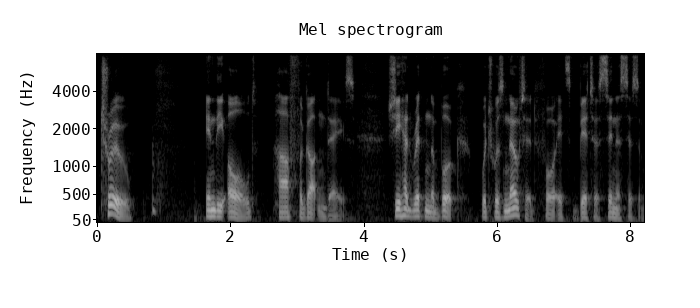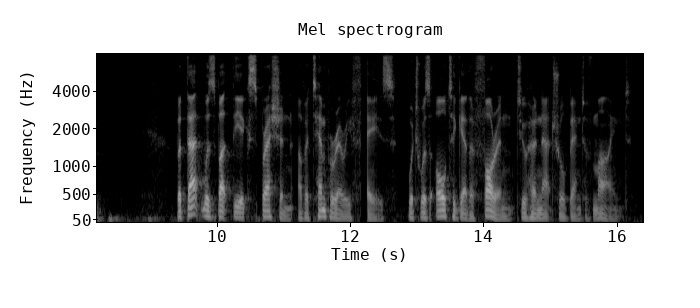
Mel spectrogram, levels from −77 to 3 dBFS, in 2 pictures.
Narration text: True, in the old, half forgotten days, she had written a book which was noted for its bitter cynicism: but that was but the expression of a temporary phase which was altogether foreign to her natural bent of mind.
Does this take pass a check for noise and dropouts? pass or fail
fail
